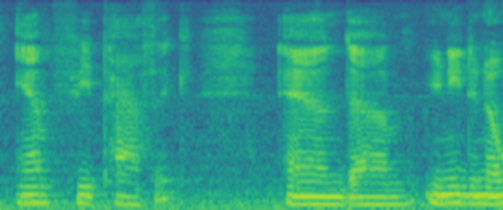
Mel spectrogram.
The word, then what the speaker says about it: amphipathic: difference between hydrophobic hydrophilic and amphipathic that is pronounced amphipathic and you need to know what those three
